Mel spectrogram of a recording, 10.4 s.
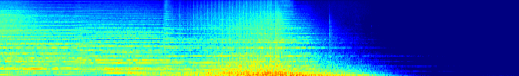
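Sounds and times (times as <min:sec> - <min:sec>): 
epic victory music: 0:00.0 - 0:07.6.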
